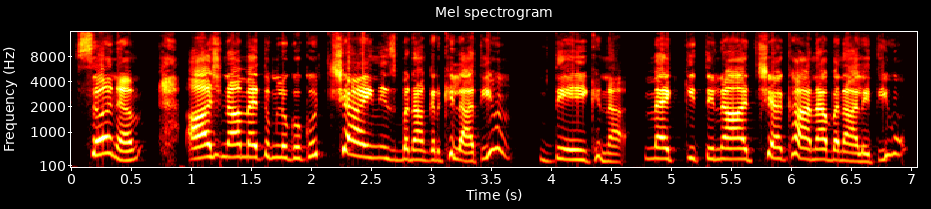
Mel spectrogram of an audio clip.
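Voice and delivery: high, loud complaining bahu voice; bossy bahu fussing over nothing; nagging daughter-in-law. Acted. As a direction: scold the whole family, shrill with irritation. Megha brags about cooking.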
